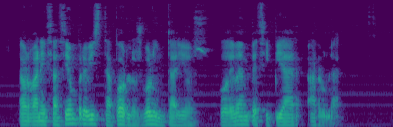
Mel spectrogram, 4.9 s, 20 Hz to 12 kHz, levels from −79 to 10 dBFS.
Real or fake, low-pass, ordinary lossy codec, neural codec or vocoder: real; 10.8 kHz; MP3, 48 kbps; none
